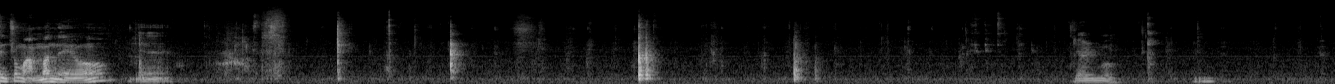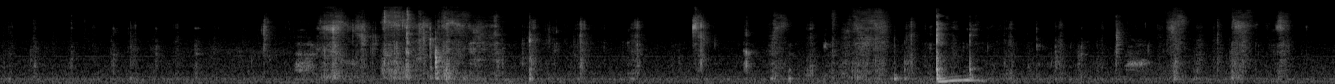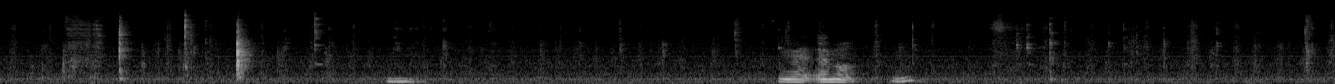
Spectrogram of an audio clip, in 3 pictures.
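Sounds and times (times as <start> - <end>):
chewing and crunching: 2.1 - 10.8, 11.4 - 40.0
person humming mm: 11.9 - 12.2, 22.7 - 23.3, 30.5 - 31.0, 35.6 - 35.9.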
